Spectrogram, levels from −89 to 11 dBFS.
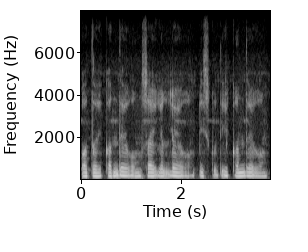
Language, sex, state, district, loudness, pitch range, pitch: Chakma, female, Tripura, Unakoti, -15 LUFS, 165-180 Hz, 170 Hz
